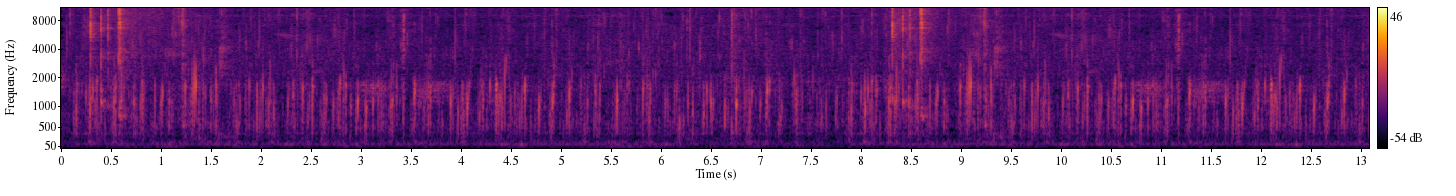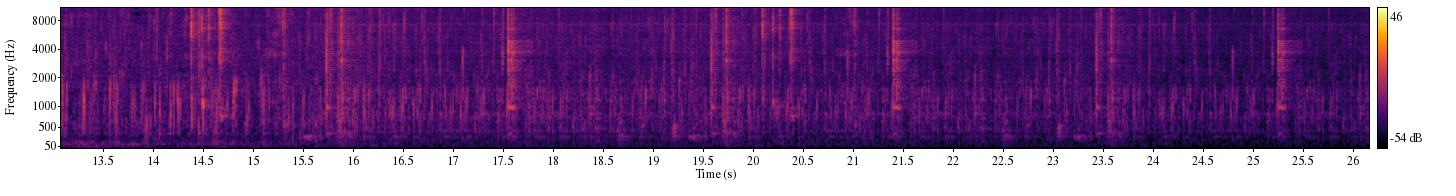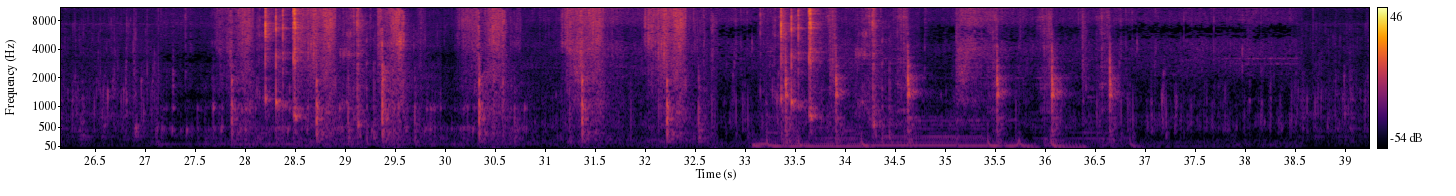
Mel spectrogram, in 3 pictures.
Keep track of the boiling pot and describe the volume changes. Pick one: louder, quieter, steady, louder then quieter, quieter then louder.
quieter.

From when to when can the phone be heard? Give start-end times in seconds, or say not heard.
not heard.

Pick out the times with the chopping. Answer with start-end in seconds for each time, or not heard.
27.7-37.0.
